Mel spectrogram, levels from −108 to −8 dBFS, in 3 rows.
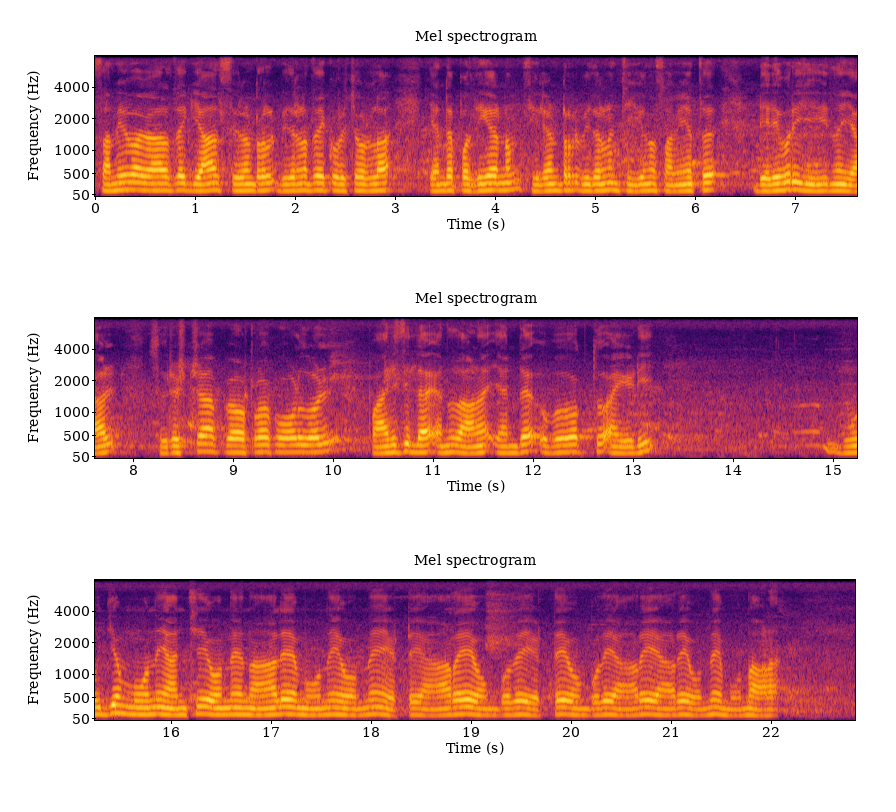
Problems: none marked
